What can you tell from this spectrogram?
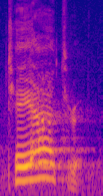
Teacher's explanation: there's no TH sound in French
